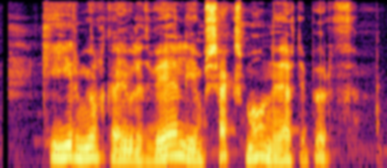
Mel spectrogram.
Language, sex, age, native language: Icelandic, male, 40-49, Icelandic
